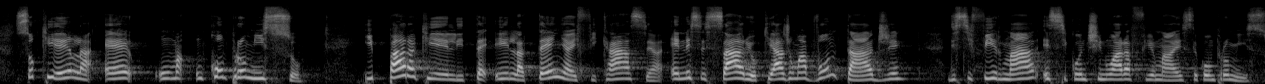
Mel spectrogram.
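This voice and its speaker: Speaking with an Italian accent, a woman has a high pitch and a bright, sharp tone. Her intonation is lively, her pace fairly slow. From Italy. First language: Italian (speaking Portuguese). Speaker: panel moderator. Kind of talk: panel moderation.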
